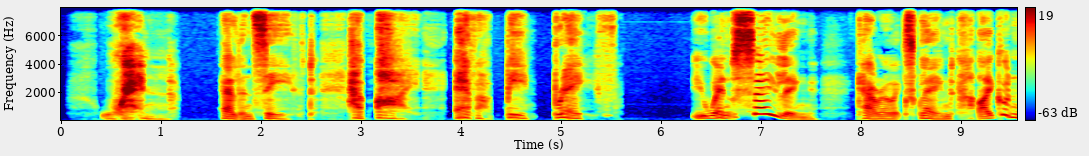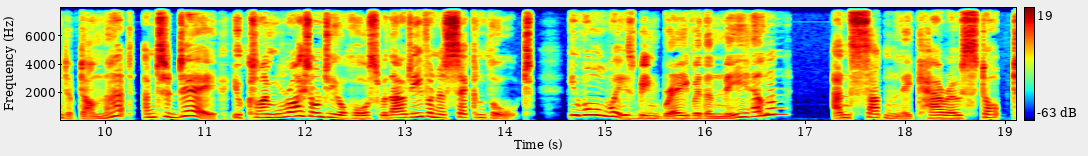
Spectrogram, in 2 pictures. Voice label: audiobooks, Warm Mature Voiceover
